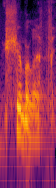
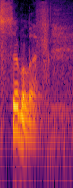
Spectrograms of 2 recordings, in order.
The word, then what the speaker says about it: shibboleth: Then said now unto him, say now shibboleth. And he said sibboleth, for he could not frame to pronounce it right.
